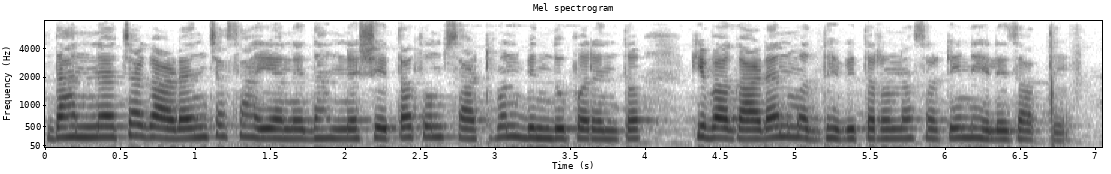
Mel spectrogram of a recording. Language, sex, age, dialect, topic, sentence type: Marathi, female, 31-35, Standard Marathi, agriculture, statement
